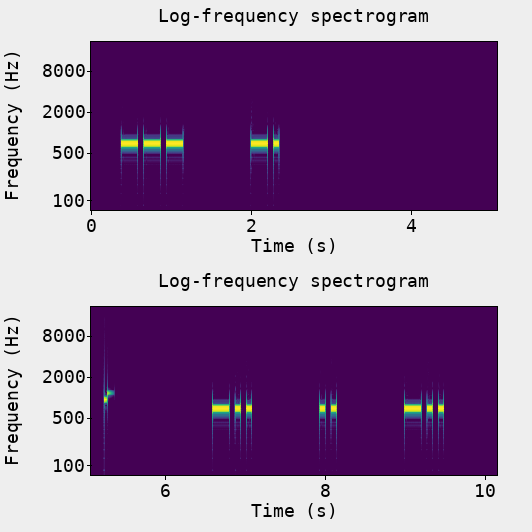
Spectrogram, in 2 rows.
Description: Morse code, heard as a keyed tone, about 17 wpm, spaced as for 8 wpm, 700 Hz. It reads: ON DID
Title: 4x Character Spacing - Top 100 Words - 17wpm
